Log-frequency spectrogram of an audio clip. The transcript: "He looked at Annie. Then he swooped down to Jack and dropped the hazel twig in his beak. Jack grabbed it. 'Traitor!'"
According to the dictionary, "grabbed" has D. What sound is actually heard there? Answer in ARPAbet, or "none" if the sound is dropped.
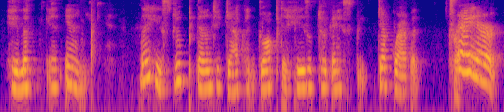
none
